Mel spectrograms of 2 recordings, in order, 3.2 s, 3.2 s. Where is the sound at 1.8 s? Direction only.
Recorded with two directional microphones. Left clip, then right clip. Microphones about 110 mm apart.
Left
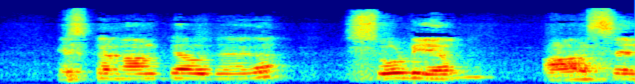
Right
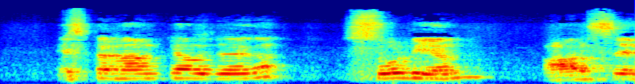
30° left (ahead or behind).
